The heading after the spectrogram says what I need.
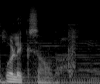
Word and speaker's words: Alexandre: Alors oui, le prénom, vous avez peut-être l'impression que je l'ai mal prononcé ou que j'ai fait une faute, mais parce qu'en fait, toute cette histoire se déroule en Russie.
